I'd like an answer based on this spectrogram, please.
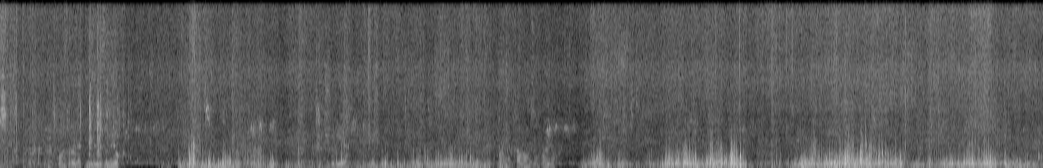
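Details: Worker honey bees swarm around an opened hive while a beekeeper checks the queen after the honey harvest in Ceyhan; a dense, droning hum swells and fades in waves, broken by short pauses and occasional talking.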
